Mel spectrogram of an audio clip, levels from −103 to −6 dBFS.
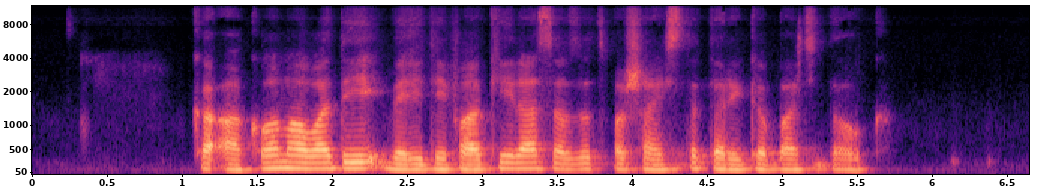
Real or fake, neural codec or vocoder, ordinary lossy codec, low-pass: fake; codec, 24 kHz, 0.9 kbps, WavTokenizer, large speech release; Opus, 16 kbps; 10.8 kHz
